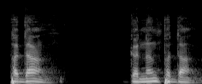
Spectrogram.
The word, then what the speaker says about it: Padang Padang: to you guys but I'm gonna say ganang Padang it's gone and then UNG ganang and then pad and Ang Padang Padang so in Indonesia so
